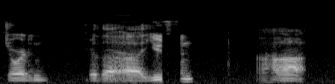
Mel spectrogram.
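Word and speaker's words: Yordan: closer that Jordan Alvarez spelled with a why they pronounce it Jordan for the youth and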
